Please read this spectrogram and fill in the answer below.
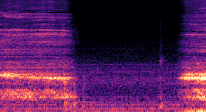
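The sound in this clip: A deep breath drawn in audibly and forcefully for about a second, followed by a quiet pause, then a second strong breath beginning at the end.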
